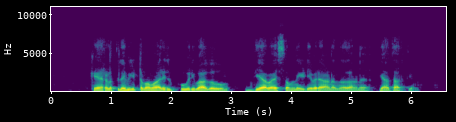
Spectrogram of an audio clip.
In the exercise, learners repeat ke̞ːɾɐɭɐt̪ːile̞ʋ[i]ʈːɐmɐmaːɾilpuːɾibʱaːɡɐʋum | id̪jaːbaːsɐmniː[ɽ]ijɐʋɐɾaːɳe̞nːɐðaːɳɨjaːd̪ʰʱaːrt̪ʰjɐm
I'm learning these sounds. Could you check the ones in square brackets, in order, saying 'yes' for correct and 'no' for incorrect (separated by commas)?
no, yes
